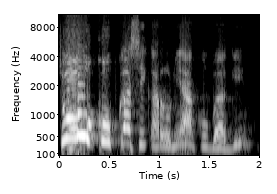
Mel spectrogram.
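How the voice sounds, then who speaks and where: A male preacher voicing God answering a plea, firm and booming in a raised voice. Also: big pitch swings, normal speed, creaky, full character voice.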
